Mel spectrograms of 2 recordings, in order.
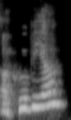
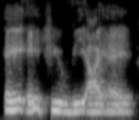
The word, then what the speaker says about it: Ahuvia: a website and lastly my last name is ahuvio it's spelled exactly like it sounds a-h-u-v-i-a a friend of mine once said to me it would be whovia to remember ahuvia and I I that's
